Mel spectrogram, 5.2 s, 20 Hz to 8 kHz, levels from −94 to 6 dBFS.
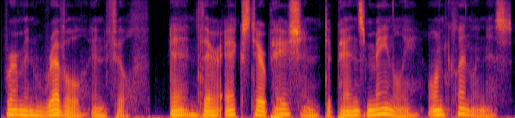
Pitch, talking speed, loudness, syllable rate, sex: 105 Hz, 130 wpm, -19 LUFS, 4.1 syllables/s, male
